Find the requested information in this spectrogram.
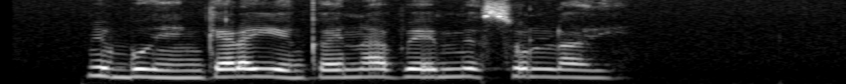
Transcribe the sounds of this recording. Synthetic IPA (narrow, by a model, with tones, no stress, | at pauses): mi˦bu˨ŋi˨ŋ˨ɡɛ˦ɾɛ˦je˨ŋka˦i˦na˦vɛ˦m˦e˦˨su˦la˦i˦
